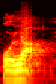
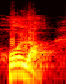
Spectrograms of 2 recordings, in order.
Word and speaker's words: hola: बोलते हैं स्पेनिश में ओला। उसकी स्पेलिंग होती है HOLA, होला, लेकिन उसका प्रोनाउंसिएशन होता है ओला। एच हमेशा क्या होता है? साइलेंट। तो हम लोग बोलते हैं ओला। इट्स नॉट होला, इट्स ओला।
